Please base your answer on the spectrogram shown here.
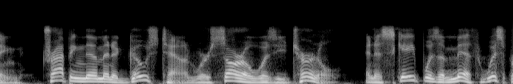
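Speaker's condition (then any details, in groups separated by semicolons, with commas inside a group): No condition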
